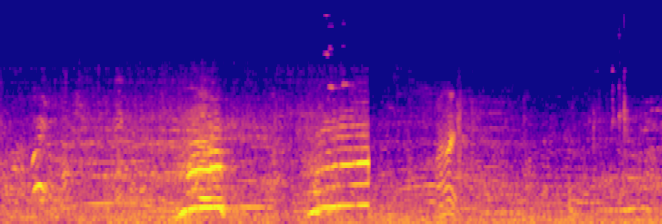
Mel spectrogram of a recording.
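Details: At a market, three giant cattle rage while being unloaded from a truck; loud moos rise in pitch and then hold, about four calls spread over ten seconds, over a constant background of market noise.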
